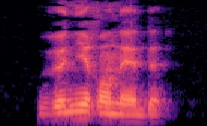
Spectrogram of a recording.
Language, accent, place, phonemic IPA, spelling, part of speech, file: French, France, Lyon, /və.niʁ ɑ̃.n‿ɛd/, venir en aide, verb, LL-Q150 (fra)-venir en aide.wav
- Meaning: to come to someone's aid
